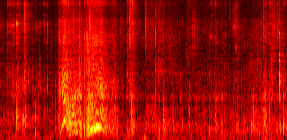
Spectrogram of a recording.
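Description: Long blue acrylic nails tap and scratch the textured, quilted surface of a small, hollow, coral-pink embossed faux leather purse held in hand. A louder, zipper-like scratch comes as the nails drag over the embossing, followed by sharp, light taps that die away quickly.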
